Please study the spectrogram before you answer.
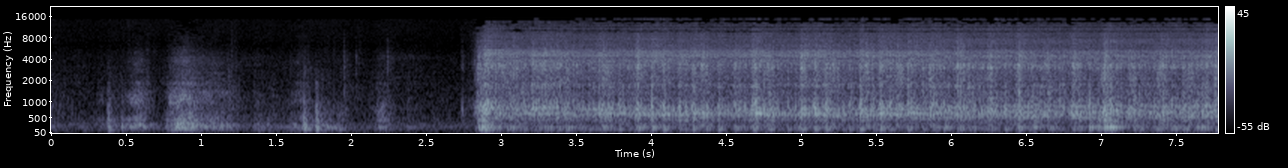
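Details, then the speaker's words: Sunbeam Mixmaster 1-8B vintage stand mixer, first plug-in before servicing, oily and packed with crud: motor whir starts, then runs with an uneven, wavering pitch; the speed control is not holding steady. "all right not bad it's got some issues you know you can hear it speed control there"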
